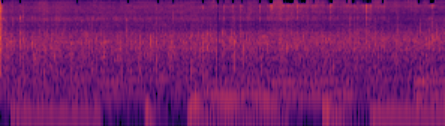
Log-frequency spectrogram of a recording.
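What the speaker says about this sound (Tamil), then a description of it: "இப்போ இதில் கருவேப்பிலையும் கொத்தமல்லியும் நல்லா ஃபுல்லாக வதக்கிடுவோம்" Curry leaves and coriander sautéing in a pan, a soft continuous sizzle with a low steady hum running underneath, fairly quiet and close.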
